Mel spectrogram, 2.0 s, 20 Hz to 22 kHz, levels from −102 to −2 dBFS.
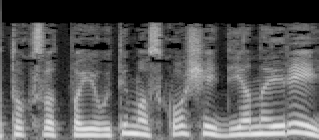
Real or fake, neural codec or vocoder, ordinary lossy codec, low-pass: real; none; MP3, 48 kbps; 14.4 kHz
